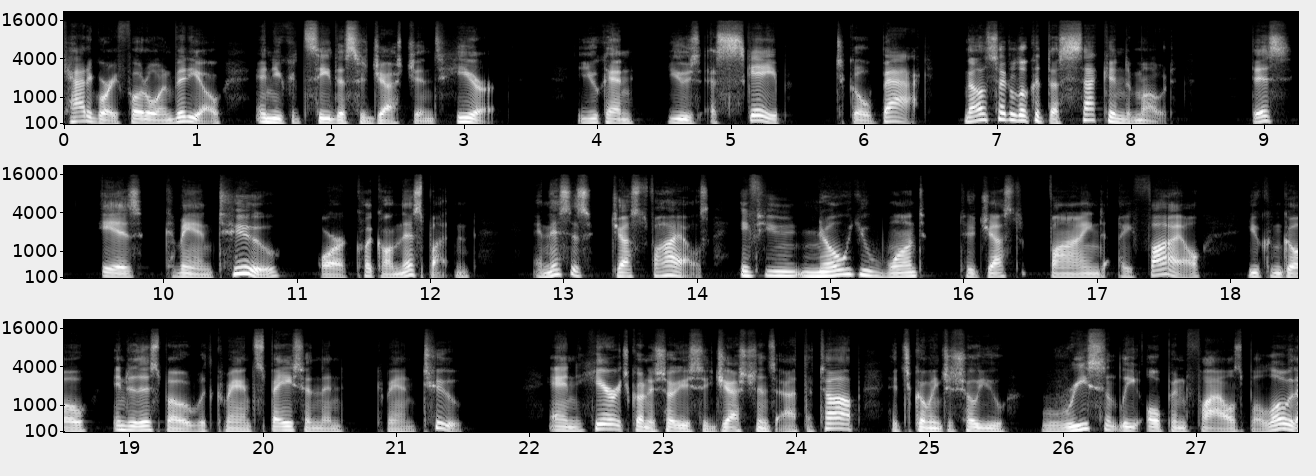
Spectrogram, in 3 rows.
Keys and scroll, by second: 4.8 ⟲.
